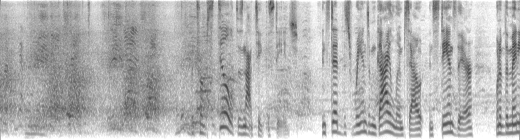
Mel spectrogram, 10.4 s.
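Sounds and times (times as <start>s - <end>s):
rally crowd chanting: 0.0s - 10.3s
speech: 0.5s - 1.0s, 3.8s - 10.3s.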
